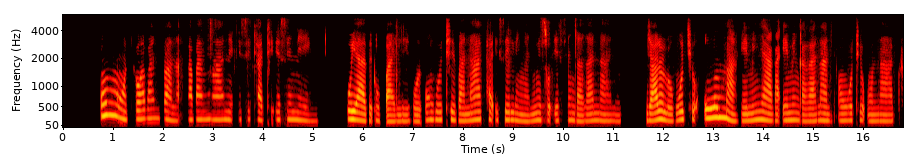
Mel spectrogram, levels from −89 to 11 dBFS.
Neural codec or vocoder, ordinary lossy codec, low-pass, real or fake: none; AAC, 32 kbps; 5.4 kHz; real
